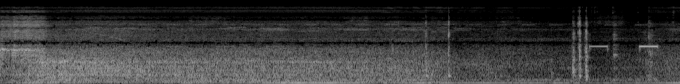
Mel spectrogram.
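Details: Suzuki XL-7 that won't start: starter churns steadily at about four beats a second, engine never catches or fires; crank, no start.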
